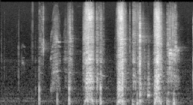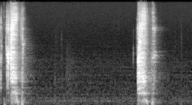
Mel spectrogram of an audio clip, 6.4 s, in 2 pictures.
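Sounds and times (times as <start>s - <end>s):
ketchup bottle squeezing: 0.7s - 3.7s.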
